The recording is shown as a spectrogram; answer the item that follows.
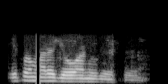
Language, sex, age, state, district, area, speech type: Gujarati, male, 45-60, Gujarat, Ahmedabad, urban, conversation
